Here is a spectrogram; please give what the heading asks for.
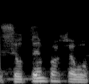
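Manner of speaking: ordinary talk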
